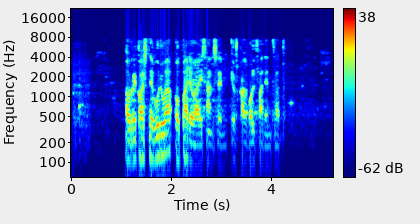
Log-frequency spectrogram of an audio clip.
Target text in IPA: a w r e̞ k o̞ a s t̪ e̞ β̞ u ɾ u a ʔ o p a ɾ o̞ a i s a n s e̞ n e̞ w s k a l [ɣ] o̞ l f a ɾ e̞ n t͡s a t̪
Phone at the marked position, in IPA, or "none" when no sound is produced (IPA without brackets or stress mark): ɣ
